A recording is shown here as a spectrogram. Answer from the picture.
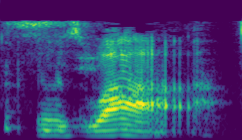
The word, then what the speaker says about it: Dozois: Dozois.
